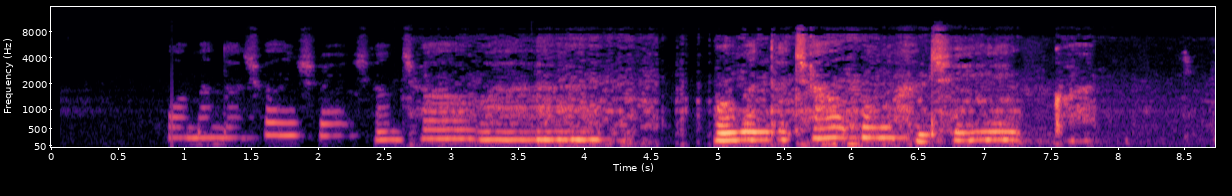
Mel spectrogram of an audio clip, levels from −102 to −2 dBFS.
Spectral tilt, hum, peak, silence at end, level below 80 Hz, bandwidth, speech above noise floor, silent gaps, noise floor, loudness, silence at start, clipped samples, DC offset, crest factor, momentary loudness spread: -5.5 dB/octave; none; -10 dBFS; 0.9 s; -64 dBFS; 9.4 kHz; 56 dB; none; -85 dBFS; -29 LUFS; 0.9 s; under 0.1%; under 0.1%; 22 dB; 20 LU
